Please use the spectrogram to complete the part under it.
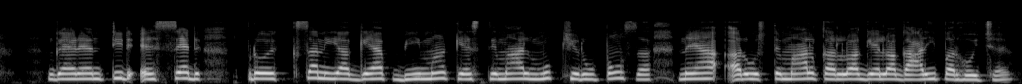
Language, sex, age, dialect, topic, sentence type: Maithili, female, 18-24, Angika, banking, statement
